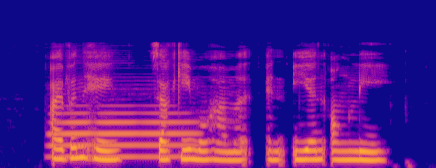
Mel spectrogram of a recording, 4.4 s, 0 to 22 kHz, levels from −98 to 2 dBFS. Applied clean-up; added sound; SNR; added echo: classical method Wiener filter.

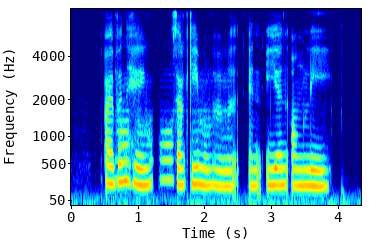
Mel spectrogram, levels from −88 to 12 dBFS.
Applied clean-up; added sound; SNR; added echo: neural diffusion model UNIVERSE++.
